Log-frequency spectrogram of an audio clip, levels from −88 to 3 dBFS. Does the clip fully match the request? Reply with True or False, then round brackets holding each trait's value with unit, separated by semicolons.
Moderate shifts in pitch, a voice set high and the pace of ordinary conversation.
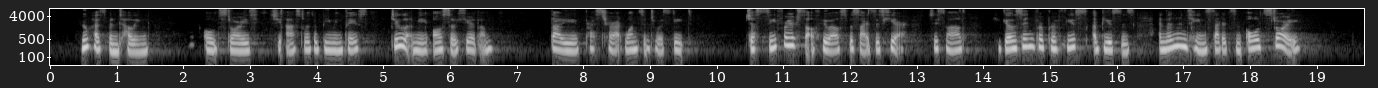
True (3.3 semitones; 205 Hz; 160 wpm)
